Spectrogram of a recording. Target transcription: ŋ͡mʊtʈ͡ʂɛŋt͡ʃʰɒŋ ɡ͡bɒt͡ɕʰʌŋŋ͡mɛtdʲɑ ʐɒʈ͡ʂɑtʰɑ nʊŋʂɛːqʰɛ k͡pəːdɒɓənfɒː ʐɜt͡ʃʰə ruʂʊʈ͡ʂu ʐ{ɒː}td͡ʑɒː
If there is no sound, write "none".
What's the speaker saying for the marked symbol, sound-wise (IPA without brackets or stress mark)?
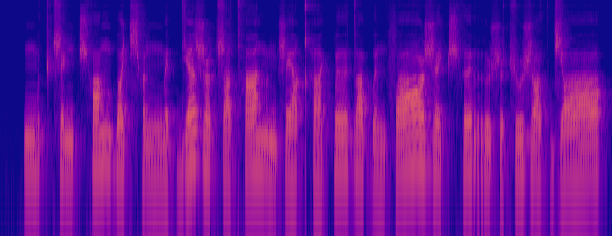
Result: ɒː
